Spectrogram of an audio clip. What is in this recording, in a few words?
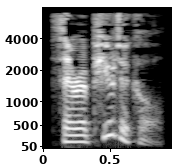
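"therapeutical", British English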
